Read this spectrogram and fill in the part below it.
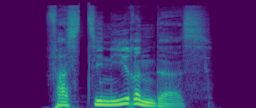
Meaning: strong/mixed nominative/accusative neuter singular of faszinierend
- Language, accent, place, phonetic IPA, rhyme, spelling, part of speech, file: German, Germany, Berlin, [fast͡siˈniːʁəndəs], -iːʁəndəs, faszinierendes, adjective, De-faszinierendes.ogg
